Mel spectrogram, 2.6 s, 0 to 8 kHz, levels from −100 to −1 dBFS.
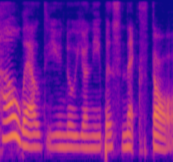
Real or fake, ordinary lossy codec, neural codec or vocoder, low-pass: fake; none; codec, 16 kHz, 16 kbps, FreqCodec, smaller model; none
